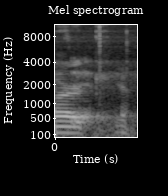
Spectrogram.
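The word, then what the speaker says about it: Gnark: There's a silent G at the start, Blake. Yeah. Like gnome. G-N-A-R-K. That's Narc.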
